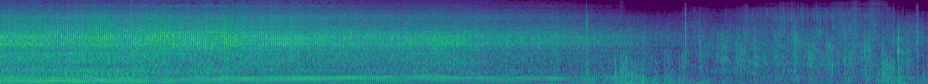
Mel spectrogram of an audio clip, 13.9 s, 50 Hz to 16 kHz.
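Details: Sailboat port engine after repairing four engine mounts snapped by a submerged log. It holds a fast, steady idle well above normal, then winds down; the idle is too high from a throttle cable bracket bent when the engine jumped 3-4 cm.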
